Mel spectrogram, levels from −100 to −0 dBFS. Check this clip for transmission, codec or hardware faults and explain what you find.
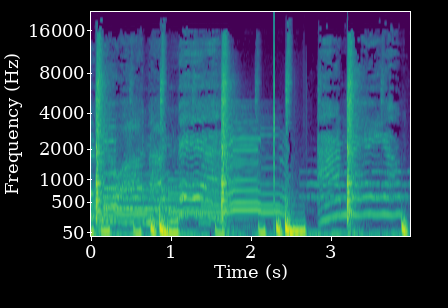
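There's one fault here, an electrical switching spike at about 2.29 s. It's a sharp snap sitting on top of the sound, over almost instantly and very loud. It's most likely a nearby switch, motor or static discharge throwing a brief arc that the audio line picked up as an electrical transient. That's why it reads as a hard, dry crack rather than anything belonging to the material itself.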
